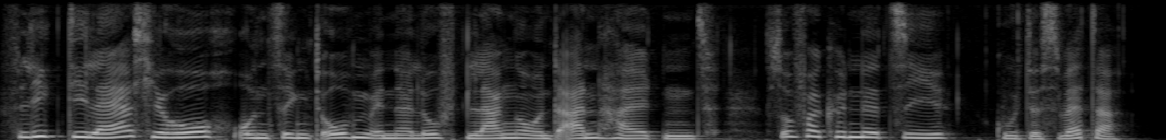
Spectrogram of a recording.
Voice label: german folk saying fine weather lark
